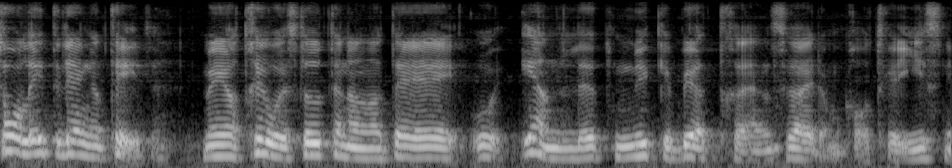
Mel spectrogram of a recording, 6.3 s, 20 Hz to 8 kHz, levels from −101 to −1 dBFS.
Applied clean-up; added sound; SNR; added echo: neural separator model SepFormer DNS4.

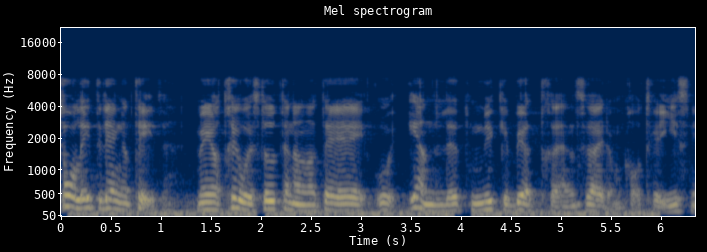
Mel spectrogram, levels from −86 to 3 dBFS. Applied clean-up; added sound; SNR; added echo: none; Wind; 12 dB; reverberation time 0.2 s.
